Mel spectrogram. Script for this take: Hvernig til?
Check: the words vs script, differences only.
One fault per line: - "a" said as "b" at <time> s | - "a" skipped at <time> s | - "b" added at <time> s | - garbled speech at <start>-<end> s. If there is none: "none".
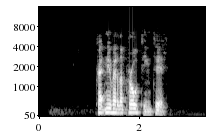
- "verða prótín" added at 1.5 s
